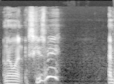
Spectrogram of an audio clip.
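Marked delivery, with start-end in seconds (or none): 0.4-0.9 high, rising incredulous question; retold offended disbelief, pitched way up; taken aback. Husband answering wife's criticism, taken aback.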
